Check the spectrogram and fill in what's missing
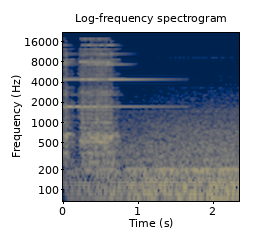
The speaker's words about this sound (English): Catherine's mobile phone rings. It is from one of her friends. Catherine hesitates before answering the mobile.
